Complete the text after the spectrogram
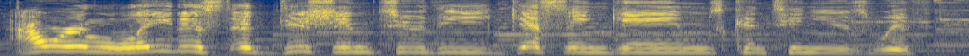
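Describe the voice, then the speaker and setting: A man's voice: high voice, steady tone, slow pace, darkish tone, faint music behind. A middle-aged American man chatting casually and playfully with viewers as host of a livestream. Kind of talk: casual live chat with viewers. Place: home studio.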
